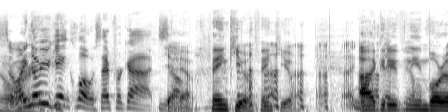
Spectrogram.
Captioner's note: laughing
